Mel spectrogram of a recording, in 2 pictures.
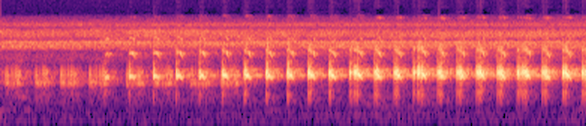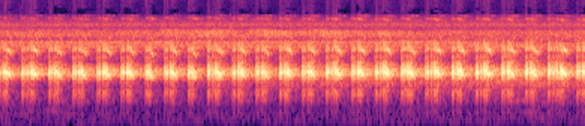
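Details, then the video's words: Frog calling in a fast, steady series of short buzzy croaks, nearly three per second, starting softly and quickly growing louder, with a faint continuous high hum behind. "Suara Kodok / Frog Sound"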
